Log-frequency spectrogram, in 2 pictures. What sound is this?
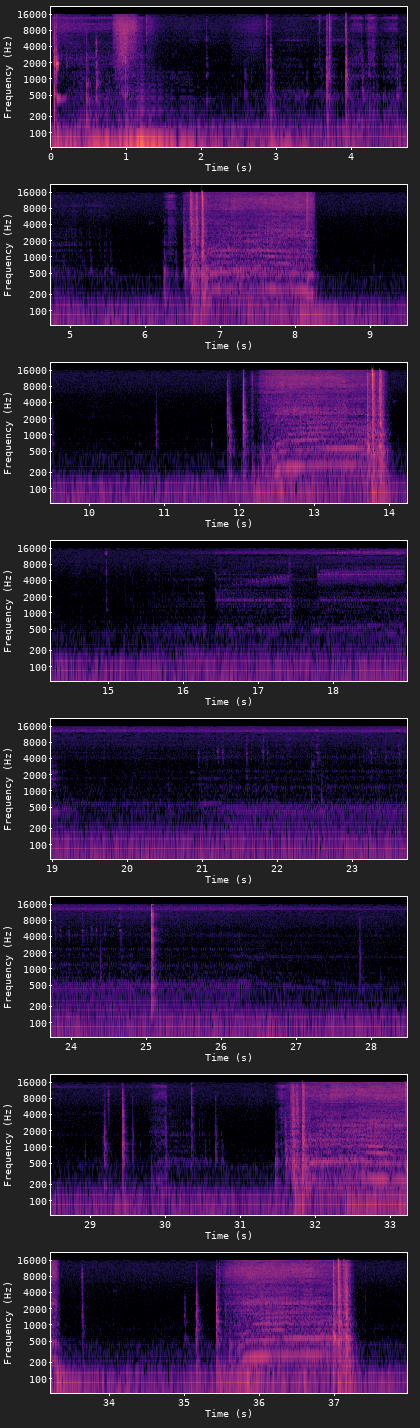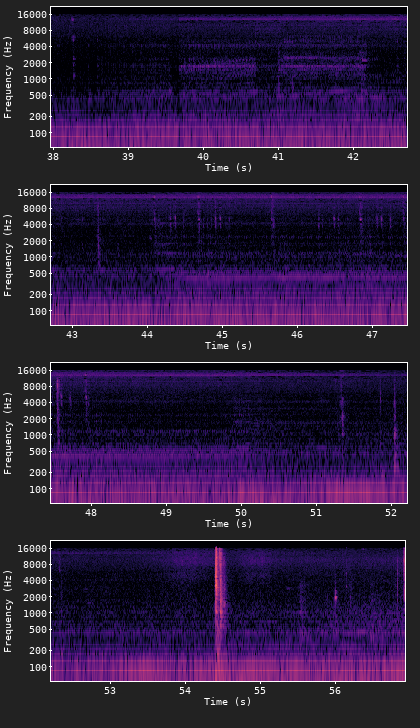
DVD AbreCierra
Opening a dvd reproductor and closing it.
cd, dvd, lectora, open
